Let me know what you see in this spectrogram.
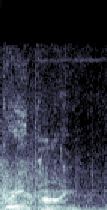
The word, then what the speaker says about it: Groupon: What's a Groupon? – Oh, for God's sake, Jill. Rhymes with coupon, has group in it.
